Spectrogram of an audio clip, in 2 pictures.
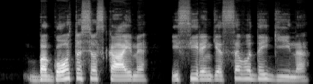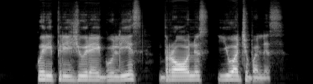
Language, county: Lithuanian, Vilnius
